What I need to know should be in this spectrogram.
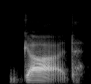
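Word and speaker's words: Gad: to us who read English but it's actually pronounced God and Zilpah Leah's maid bore Yaakov a second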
